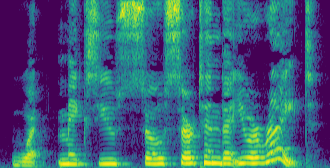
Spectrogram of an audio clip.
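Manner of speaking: high, pressing question; challenging. Acted. Knight challenges dragon.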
